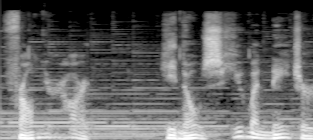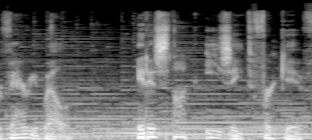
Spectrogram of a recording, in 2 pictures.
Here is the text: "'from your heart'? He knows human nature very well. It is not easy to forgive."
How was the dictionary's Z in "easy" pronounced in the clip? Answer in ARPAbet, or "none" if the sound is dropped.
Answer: Z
